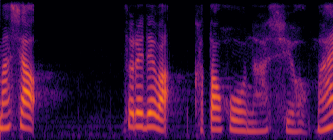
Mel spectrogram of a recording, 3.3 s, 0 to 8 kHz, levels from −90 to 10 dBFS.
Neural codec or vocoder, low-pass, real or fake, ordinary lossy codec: none; 7.2 kHz; real; Opus, 32 kbps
